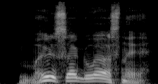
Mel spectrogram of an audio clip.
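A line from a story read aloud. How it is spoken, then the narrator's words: Brisk, cheerful declaration. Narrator (Russian): бодро заявил Левин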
